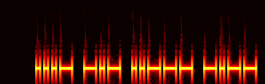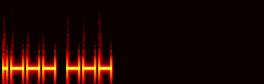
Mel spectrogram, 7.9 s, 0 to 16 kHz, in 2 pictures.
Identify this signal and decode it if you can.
Morse code, heard as a keyed tone, about 20 wpm, 700 Hz. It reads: VK2YJO
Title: DXCC-100 Call Signs - 6 Characters - Repeated 2x - 20wpm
